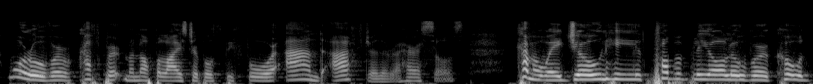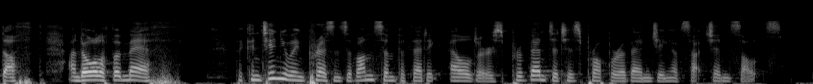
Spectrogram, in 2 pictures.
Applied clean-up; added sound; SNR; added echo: none; none; none; none.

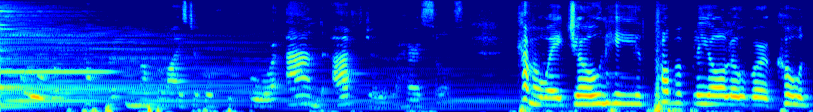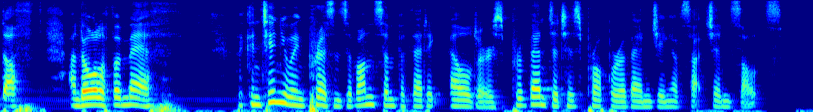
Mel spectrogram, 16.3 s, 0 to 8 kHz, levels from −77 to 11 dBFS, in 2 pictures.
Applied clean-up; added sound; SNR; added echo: classical method log-MMSE.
